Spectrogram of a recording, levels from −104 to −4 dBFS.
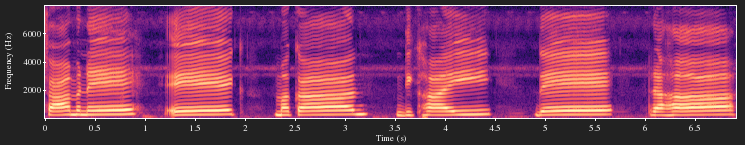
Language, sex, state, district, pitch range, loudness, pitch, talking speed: Hindi, female, Haryana, Jhajjar, 255-285 Hz, -10 LUFS, 270 Hz, 50 wpm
